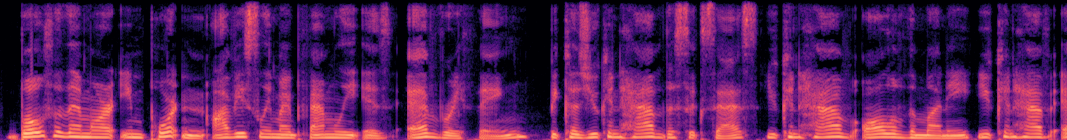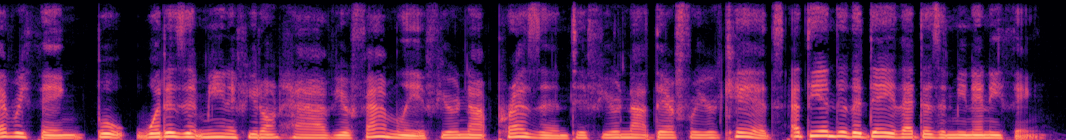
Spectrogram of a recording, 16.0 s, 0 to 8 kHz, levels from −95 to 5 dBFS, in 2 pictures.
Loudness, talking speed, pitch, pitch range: -17 LUFS, 220 wpm, 175 Hz, 155-200 Hz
